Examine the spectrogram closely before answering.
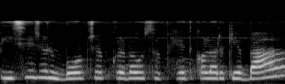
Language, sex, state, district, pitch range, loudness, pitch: Bhojpuri, female, Uttar Pradesh, Varanasi, 275-290 Hz, -22 LUFS, 280 Hz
